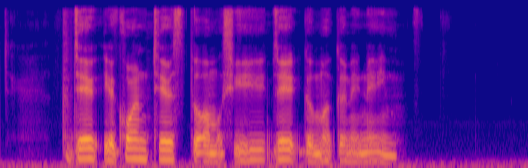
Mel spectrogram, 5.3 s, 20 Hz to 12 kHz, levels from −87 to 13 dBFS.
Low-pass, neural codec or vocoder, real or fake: 9.9 kHz; autoencoder, 22.05 kHz, a latent of 192 numbers a frame, VITS, trained on many speakers; fake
